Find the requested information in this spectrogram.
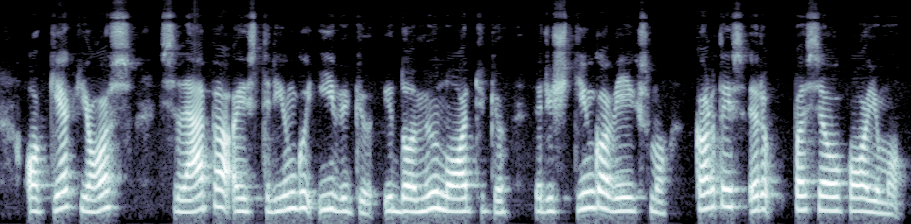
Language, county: Lithuanian, Kaunas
